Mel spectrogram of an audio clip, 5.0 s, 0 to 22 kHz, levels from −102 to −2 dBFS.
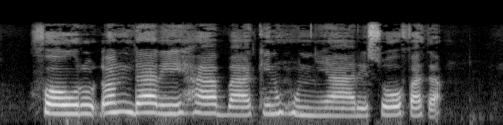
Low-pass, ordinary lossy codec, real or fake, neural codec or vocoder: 10.8 kHz; Opus, 64 kbps; real; none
